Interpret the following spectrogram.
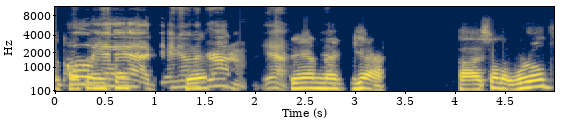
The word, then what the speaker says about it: Negreanu: I sold a Daniel Negreanu, or how do you pronounce his name? Negreanu? Netanyahu? No, you ever watch poker? You ever watch like World Series of Poker? Oh, yeah. Daniel Negreanu.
